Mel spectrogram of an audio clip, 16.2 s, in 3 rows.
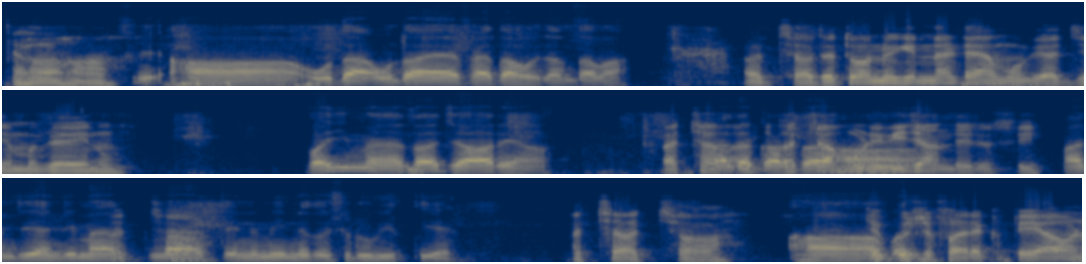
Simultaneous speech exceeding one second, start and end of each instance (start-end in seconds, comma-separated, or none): none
